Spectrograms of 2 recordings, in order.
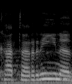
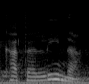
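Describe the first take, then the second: First: The middle consonant is a trilled R sound. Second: The middle consonant is an L sound. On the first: This is how native speakers say the name. The speaker calls it right. "they could not trill that R" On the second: This marks the speaker as a foreigner. The speaker calls it wrong. "they would say Catalina"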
